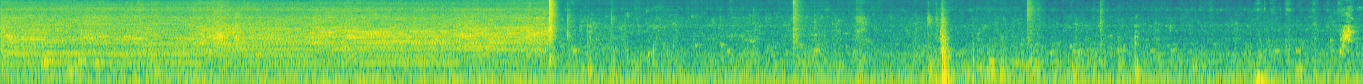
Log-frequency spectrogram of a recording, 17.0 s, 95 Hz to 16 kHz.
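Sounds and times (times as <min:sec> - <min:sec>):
small electric motor humming: 0:00.0 - 0:07.0.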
